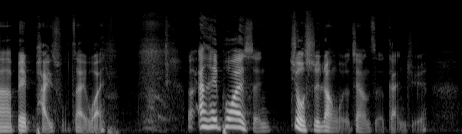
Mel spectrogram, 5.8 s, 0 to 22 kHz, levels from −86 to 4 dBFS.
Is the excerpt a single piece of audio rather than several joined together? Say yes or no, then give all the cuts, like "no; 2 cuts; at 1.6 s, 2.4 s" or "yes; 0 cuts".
yes; 0 cuts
